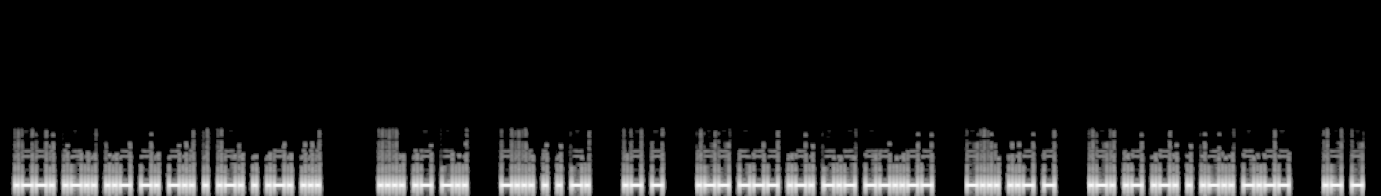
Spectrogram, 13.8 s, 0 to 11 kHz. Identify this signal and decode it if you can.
Morse code, heard as a keyed tone, about 34 wpm, 650 Hz. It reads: PLUNDERERS HAD BEEN AT WORK, BUT RARELY AT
